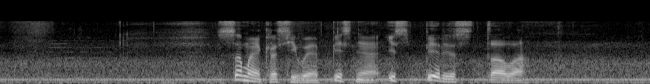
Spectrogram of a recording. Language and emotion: Russian, positive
